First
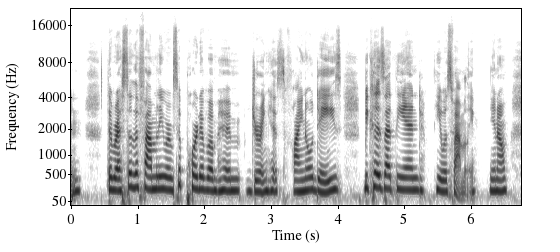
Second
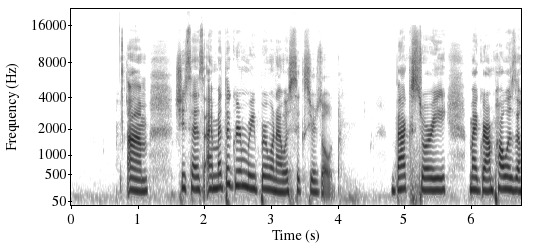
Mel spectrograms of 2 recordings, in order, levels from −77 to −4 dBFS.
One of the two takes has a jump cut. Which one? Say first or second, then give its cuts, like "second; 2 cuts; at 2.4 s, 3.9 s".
first; 1 cut; at 1.5 s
